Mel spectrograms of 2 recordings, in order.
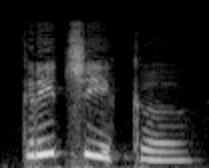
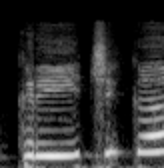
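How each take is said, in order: First: "Critica" stressed on TI, slow; stress on second syllable. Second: "crítica" stressed on CRÍ; stress on first syllable. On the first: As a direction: say "Critica" as cri-TI-ca, slowly. (tônica em TI: "Critica") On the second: (tônica em CRÍ: "crítica") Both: Shown as a demonstration. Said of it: "dependendo da pronúncia da palavra".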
